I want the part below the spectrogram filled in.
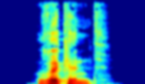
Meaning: present participle of rücken
- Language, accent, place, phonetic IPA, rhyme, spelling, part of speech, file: German, Germany, Berlin, [ˈʁʏkn̩t], -ʏkn̩t, rückend, verb, De-rückend.ogg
